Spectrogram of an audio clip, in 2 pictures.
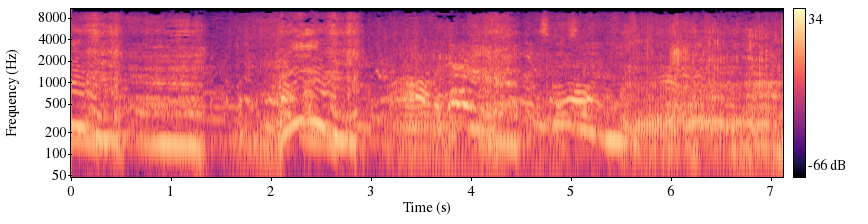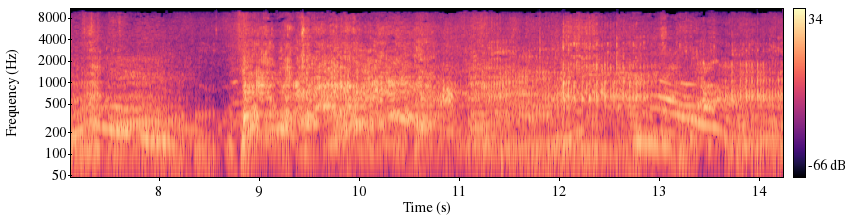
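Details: Fighting lions within a pride, heard as low, rolling roars and growls with arching pitch sweeps, repeated in bursts every second or two over a loud, crowded background of snarls.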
